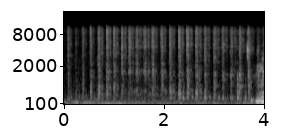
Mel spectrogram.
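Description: A paintbrush pounced rapidly and steadily onto Mod Podge-covered napkin on a wooden birdhouse cutout, about nine or ten soft dabs a second, pressing the napkin down into the crackle texture.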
